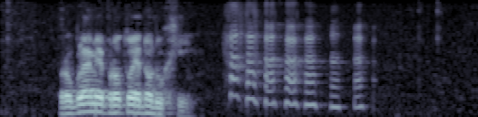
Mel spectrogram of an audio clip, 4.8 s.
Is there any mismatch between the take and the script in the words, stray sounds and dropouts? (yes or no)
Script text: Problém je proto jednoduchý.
yes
